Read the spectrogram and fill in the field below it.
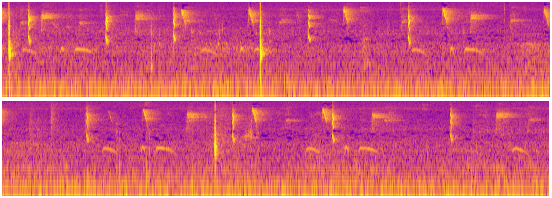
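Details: Orinoco spinetail (Synallaxis beverylae) calling on river islands near Puerto Ayacucho, Venezuela/Colombia: short, soft, slightly rising notes about once a second, mixed with sharp high chips from other birds over a quiet background.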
